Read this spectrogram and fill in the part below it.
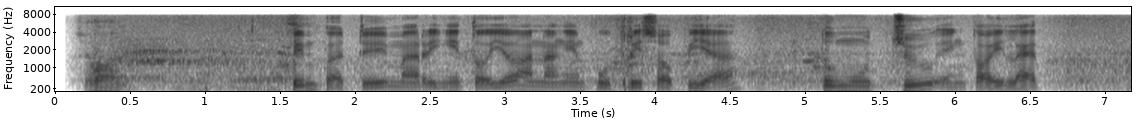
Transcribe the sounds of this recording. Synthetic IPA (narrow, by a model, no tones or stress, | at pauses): pimb̥ä̤ɖ̥e̤maɾiŋit̪ojɔanaŋɪŋput̪ɾisopiat̪umud̥ʒ̥ṳɪŋt̪ɔilɛt̪̚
